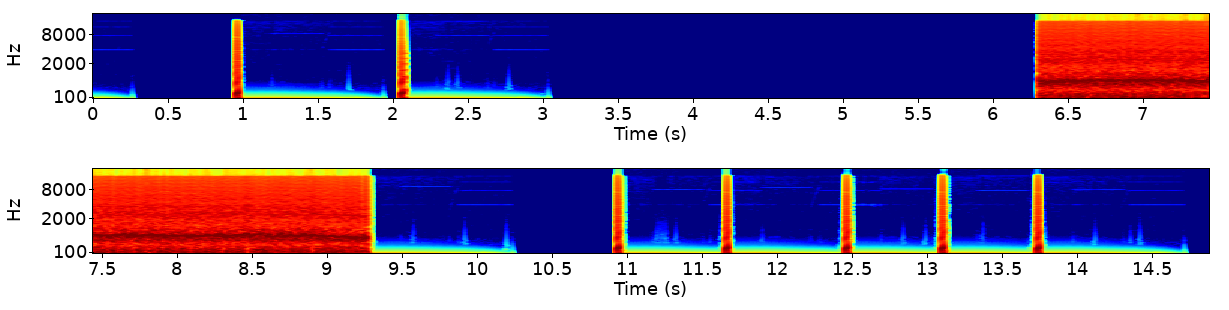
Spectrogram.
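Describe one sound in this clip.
A basketball bounces on the floor in short, sharp electronic blips.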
